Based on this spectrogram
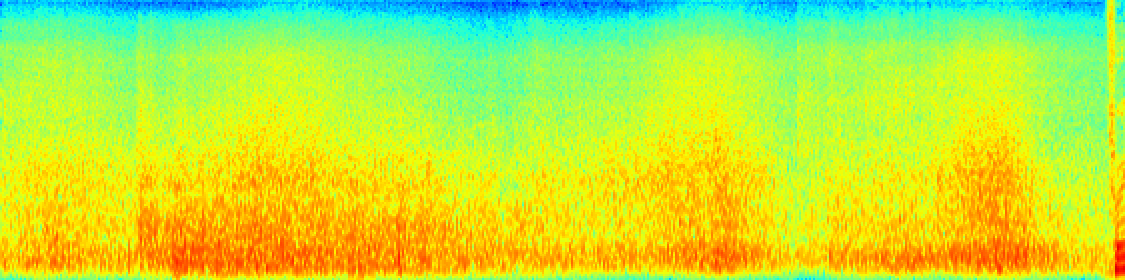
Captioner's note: waves crashing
